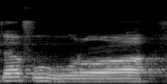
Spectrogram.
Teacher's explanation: وقف کریں گے تو را کو پر پڑھیں گے اور ایک زبر کے ساتھ الف پڑھیں گے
